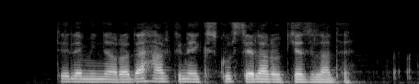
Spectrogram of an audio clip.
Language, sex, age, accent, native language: Uzbek, male, 18-24, Andijon, Uzbek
